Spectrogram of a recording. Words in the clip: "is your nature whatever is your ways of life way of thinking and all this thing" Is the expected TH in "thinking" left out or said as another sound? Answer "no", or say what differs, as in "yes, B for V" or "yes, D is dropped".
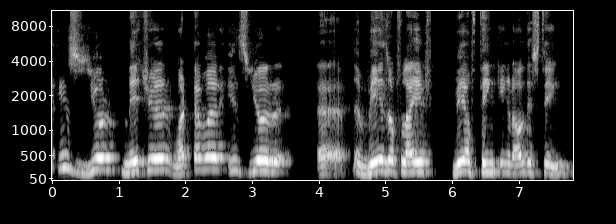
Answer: yes, T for TH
